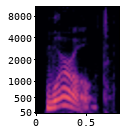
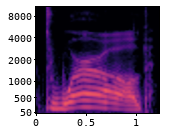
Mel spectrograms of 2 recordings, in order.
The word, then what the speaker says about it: world: express myself more clearly world world ah i see why this one's hard world world hard to pronounce that rld i think uh together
